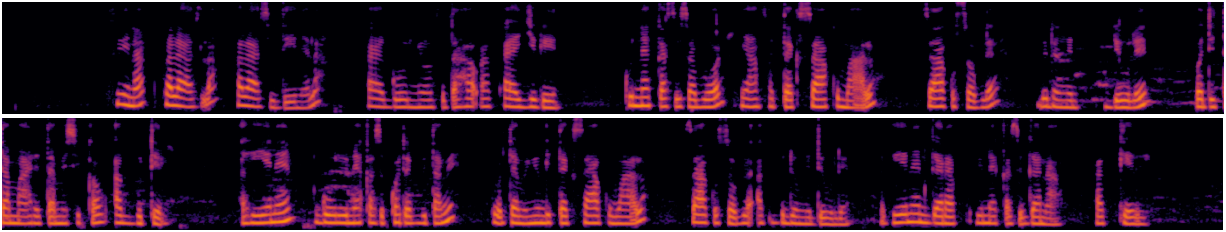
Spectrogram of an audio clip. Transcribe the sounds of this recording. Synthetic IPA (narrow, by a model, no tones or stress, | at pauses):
finak̚palaslapalasidinɛla | ʔajɡoɾɲɔːfitaɦawakajd͡ʒiɡen | kunɛkːasisabɔljanfatɛksakuma̰lɔ | saːkusɔblɛ | bidaŋɡidewlen | bɔtitamatɛtamisikawɐk̚butel | ʔakjenenɡuɾjunɛkːasikɔtɛbitami | dɔtamiɲuŋɡitɛksakumalɔ | saːkusɔblḛʔak̚bidoŋɡidewlen | akjɛneːnɡɐɾap̚junɛkːasiɡanaw | akːeɾi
